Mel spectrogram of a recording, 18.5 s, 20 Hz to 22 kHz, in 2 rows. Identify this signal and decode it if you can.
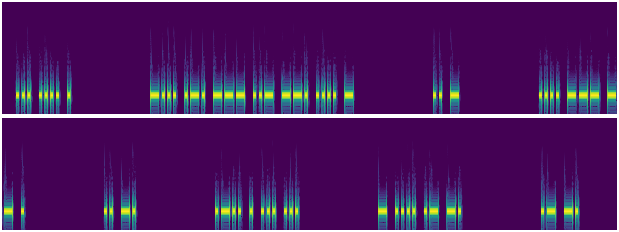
Morse code, heard as a keyed tone, about 27 wpm, 700 Hz. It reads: SHE BROUGHT IT HOME IN LESS THAN AN
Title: 4x Word-Spacing - Sentences from Top 500 Words - 28wpm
